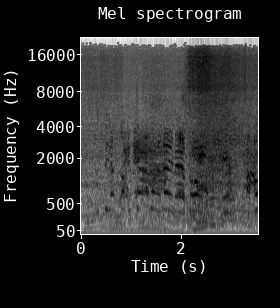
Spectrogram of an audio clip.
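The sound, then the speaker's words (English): A car engine revs low and rumbling beneath loud, urgent shouting voices, with the engine's growl swelling briefly midway through, while a man is held in front of the car's wheels. “Lorna revs the engine.”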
